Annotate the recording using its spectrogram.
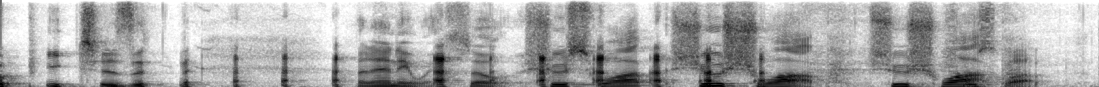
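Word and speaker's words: Shuswap: we've been corrected in the comments it is pronounced Sho swap Sho swap so I was right okay all right all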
